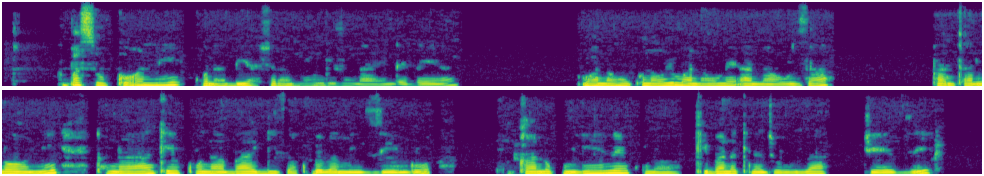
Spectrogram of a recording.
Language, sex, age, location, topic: Swahili, female, 25-35, Kisii, finance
